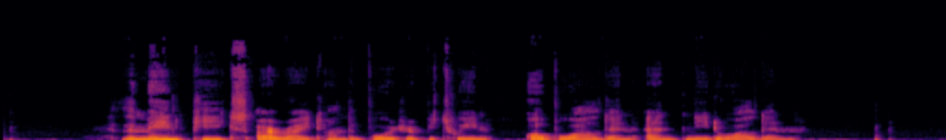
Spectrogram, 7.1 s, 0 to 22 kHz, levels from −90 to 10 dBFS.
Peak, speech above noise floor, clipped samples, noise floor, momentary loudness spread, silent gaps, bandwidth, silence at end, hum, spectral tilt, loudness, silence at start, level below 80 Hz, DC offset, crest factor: -6 dBFS; 37 dB; under 0.1%; -61 dBFS; 11 LU; none; 11.5 kHz; 0.5 s; none; -7.5 dB/octave; -26 LUFS; 0.9 s; -50 dBFS; under 0.1%; 20 dB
